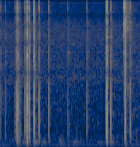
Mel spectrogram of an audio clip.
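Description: A quick, irregular run of small sharp clicks and taps, some in close pairs.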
